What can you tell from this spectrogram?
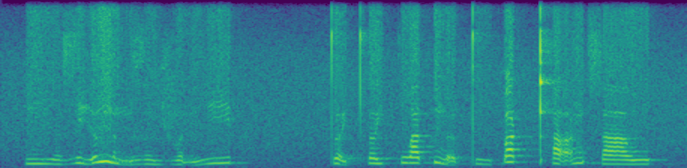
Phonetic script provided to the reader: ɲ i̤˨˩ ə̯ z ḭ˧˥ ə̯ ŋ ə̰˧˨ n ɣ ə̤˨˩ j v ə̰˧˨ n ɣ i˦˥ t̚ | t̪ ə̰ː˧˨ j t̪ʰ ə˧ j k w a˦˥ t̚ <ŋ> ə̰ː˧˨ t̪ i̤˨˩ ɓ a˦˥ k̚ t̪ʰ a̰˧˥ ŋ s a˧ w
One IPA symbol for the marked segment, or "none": ŋ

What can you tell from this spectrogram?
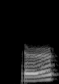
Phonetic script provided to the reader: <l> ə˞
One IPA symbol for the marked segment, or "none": ɾ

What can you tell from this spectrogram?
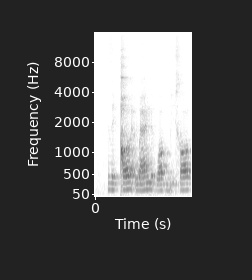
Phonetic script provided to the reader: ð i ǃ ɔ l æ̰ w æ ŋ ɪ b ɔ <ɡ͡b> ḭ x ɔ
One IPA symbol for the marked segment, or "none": ɡ͡b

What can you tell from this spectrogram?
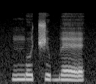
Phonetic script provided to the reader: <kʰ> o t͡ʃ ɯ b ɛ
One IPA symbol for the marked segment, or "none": ŋ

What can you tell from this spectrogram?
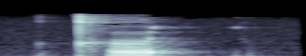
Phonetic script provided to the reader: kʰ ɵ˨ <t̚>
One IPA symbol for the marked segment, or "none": t̚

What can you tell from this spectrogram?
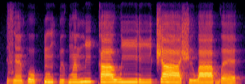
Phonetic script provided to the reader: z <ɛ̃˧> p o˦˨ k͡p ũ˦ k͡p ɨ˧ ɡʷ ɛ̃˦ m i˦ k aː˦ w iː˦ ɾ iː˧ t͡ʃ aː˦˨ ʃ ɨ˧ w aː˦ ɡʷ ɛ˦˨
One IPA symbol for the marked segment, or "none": ɛ̃˧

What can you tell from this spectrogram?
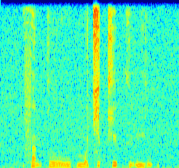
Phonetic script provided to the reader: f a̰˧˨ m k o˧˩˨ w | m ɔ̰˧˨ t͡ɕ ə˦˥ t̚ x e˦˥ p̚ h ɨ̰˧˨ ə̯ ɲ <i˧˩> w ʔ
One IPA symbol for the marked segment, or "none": ḭ˧˨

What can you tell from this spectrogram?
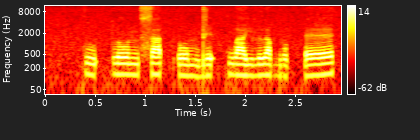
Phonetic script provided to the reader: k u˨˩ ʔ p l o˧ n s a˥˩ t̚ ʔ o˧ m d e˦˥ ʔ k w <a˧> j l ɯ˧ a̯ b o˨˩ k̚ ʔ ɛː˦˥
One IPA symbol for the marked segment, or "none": a˧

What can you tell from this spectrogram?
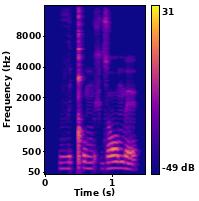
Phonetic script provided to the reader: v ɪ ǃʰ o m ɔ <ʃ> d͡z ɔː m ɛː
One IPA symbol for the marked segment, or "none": ʃ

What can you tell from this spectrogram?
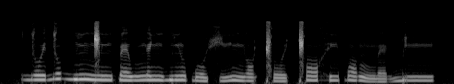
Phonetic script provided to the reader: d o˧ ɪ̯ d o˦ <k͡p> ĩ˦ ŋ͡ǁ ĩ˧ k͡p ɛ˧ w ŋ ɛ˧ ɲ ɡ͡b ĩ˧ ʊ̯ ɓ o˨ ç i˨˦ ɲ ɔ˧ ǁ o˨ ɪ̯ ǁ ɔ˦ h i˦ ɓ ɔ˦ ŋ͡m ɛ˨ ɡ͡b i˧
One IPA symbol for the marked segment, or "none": ɡ͡b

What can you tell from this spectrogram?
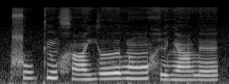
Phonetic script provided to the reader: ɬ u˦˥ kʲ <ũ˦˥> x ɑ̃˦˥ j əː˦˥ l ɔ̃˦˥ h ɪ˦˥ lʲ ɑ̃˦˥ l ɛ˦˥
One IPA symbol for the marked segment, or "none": ũ˦˥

